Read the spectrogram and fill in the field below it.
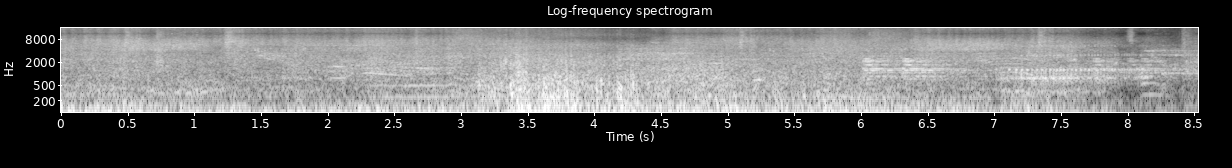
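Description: Spells crackle and weapons clash in a fierce fantasy battle.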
